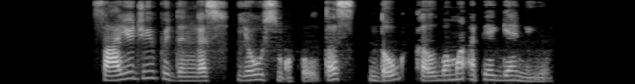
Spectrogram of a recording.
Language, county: Lithuanian, Šiauliai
